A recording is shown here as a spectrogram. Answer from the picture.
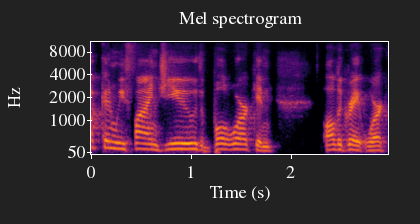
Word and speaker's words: Bulwark: people, it's funny, like people think it's Bulwark. Well, hopefully it's not bull. It certainly is work. But the Bulwark, for those who don't know, is spelled BULWARK. So one L and it's an A instead of an O, and it's all one word.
